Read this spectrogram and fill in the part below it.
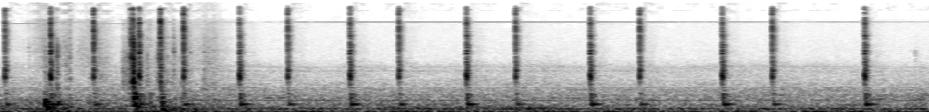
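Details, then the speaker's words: Jeep TJ with LED tail lights (Trail Tails), replacement LED flasher relay: rapid clicking, then sharp isolated ticks about every third of a second continuing after switch-off; it does this after every turn and on the hazards. "Well, slightly shorter this time, but it does this after every turn. Also does it on the hazards."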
